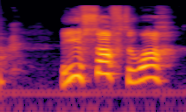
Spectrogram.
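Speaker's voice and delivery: Liverpool Scouse accent. Teaching a Scouse phrase before a learner's turn, Scouse accent. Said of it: "Now can you add the T to the end".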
